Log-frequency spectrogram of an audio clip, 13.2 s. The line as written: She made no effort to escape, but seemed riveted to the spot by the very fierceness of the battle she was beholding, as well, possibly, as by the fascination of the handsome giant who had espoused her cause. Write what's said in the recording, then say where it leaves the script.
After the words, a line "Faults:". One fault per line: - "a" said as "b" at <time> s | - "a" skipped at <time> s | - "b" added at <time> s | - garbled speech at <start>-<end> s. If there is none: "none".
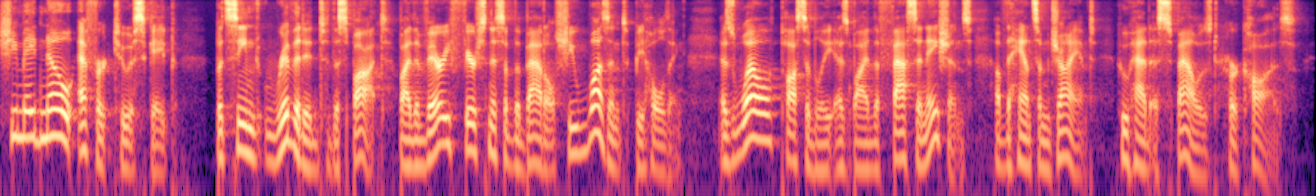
She made no effort to escape, but seemed riveted to the spot by the very fierceness of the battle she wasn't beholding, as well, possibly, as by the fascinations of the handsome giant who had espoused her cause.
Faults:
- "was" said as "wasn't" at 5.8 s
- "fascination" said as "fascinations" at 8.8 s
